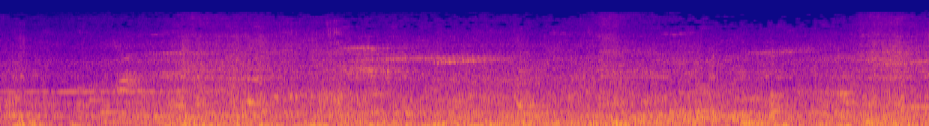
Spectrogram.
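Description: Steady background din inside a dark indoor boat ride: a low rumble with a murmur of voices mixed in.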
